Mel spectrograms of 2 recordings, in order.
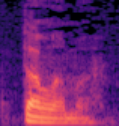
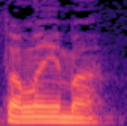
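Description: First: The stress falls on the first syllable. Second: The stress falls on a later syllable.

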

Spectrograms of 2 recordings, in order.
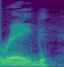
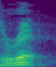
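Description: First: It ends with an ordinary G sound. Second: It ends with a closure deep in the throat. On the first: The speaker calls it wrong. "that confuses it with a real G" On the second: The speaker calls it right. "you do stop the breathing there"

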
